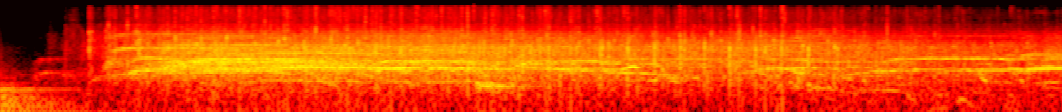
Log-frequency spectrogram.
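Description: The low ring of taiko drums dies away over the first second, then an audience breaks into loud applause with cheers and whoops, slowly fading.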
